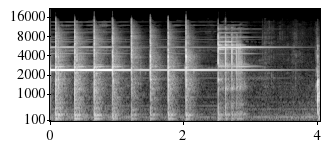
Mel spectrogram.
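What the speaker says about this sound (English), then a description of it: "Tighten the rivet on the other side." A hammer strikes a rivet on steel armour gauntlet plates, eight evenly spaced ringing metallic blows followed by a rapid flurry of lighter taps, close and bright with a lingering tone.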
